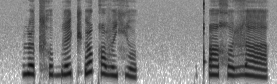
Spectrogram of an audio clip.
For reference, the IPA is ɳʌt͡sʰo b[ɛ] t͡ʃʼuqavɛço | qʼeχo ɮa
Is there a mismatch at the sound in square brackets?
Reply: no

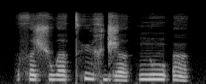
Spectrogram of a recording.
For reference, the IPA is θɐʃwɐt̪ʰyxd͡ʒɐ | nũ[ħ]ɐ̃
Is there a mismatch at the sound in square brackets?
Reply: yes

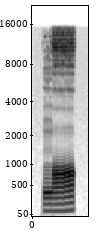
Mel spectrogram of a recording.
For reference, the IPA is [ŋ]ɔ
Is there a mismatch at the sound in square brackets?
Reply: no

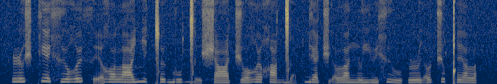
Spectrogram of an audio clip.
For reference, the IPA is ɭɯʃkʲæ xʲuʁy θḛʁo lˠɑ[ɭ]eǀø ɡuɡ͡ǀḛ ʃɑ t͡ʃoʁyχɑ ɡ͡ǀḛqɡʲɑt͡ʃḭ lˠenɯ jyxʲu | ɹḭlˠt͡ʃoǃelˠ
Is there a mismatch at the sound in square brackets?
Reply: yes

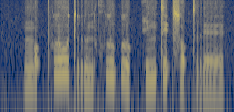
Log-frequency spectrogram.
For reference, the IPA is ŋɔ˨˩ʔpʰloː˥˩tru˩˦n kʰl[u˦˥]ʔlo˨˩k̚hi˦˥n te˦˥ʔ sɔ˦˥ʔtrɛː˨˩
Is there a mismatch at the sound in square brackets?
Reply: no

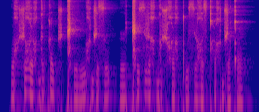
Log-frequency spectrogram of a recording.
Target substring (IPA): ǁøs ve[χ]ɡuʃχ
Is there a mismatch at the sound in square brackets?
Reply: no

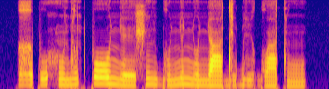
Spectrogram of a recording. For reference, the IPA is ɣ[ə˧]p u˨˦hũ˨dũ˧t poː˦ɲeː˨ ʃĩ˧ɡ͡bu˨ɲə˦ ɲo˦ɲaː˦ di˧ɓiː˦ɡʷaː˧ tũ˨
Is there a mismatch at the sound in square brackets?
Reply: yes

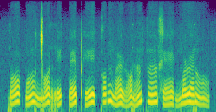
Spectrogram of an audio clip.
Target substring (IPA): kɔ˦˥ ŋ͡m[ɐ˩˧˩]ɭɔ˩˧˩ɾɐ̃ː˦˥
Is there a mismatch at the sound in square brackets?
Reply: yes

